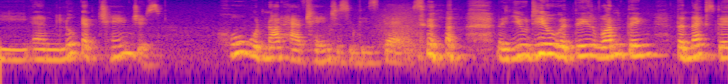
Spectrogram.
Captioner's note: laughs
